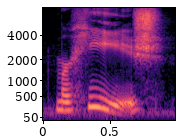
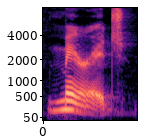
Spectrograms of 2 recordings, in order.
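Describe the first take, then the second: First: The name does not sound like marriage. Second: The name sounds like the word marriage. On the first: The speaker calls it wrong. "I kept being like, Merhige, but like all kinds of crazy stuff" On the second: The speaker calls it right. "pronounced marriage beside it"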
